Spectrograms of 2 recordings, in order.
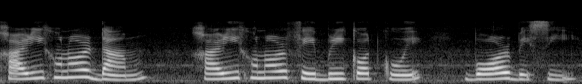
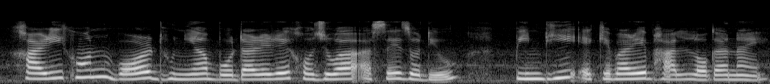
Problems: constant background noise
